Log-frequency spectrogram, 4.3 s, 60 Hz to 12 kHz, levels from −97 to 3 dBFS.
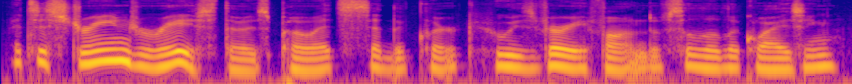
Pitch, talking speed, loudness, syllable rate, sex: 180 Hz, 210 wpm, -17 LUFS, 5.5 syllables/s, female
